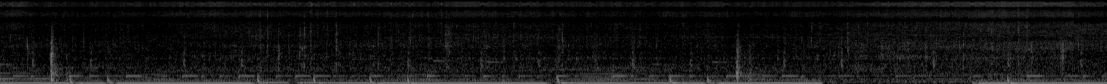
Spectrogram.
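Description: Pork cutlets searing in a pan make a steady, close sizzle and crackle that runs alone the whole way. A few sharp ticks and clacks sit on top, and a low hum fades out briefly near the end.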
